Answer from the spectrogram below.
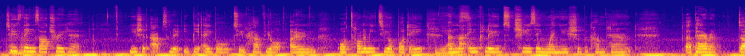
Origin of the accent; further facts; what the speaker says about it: United Kingdom; being someone who straddles two worlds anyway, being British and Afro-Caribbean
